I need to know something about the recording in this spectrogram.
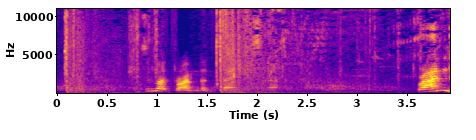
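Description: A glassy shattering burst sounds.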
